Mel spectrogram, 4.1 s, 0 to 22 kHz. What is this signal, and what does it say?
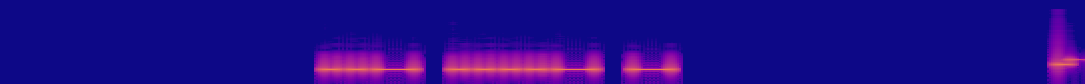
Morse code, heard as a keyed tone, about 25 wpm, 700 Hz. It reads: U4T
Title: All Cut Numbers - 3-Digit 25wpm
